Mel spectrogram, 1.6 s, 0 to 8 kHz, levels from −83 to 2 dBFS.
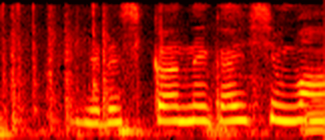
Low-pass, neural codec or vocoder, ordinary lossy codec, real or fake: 7.2 kHz; none; none; real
